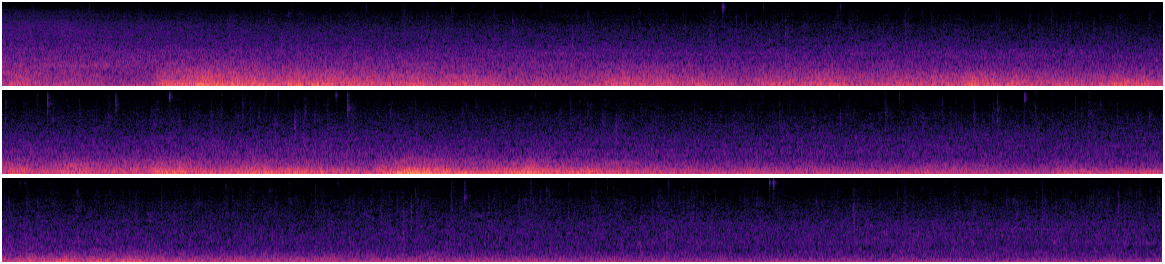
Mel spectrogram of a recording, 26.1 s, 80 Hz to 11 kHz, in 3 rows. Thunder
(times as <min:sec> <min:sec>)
0:00.0 0:20.8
